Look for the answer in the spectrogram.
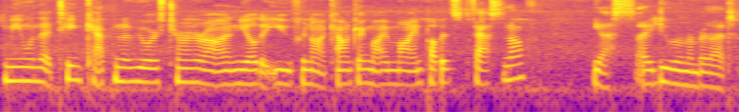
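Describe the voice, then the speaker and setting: A woman playing a sardonic telepathic villainess, low-voiced. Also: fairly even intonation, brisk, slight background noise. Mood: guarded. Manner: sardonic, cool, needling. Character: proud telepathic female villain, cynical, lonely. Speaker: audio roleplay performer. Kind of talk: scripted audio roleplay.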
